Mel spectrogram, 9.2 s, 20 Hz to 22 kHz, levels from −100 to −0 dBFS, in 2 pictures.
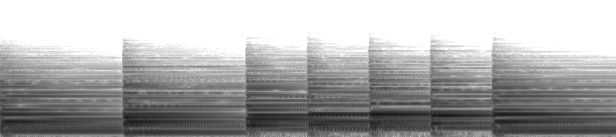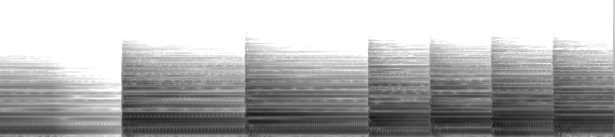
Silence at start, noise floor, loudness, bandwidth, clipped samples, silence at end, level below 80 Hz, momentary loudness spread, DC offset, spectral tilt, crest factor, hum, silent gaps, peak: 0 s; -41 dBFS; -18 LUFS; 5.4 kHz; under 0.1%; 0 s; -52 dBFS; 10 LU; under 0.1%; -10.5 dB/octave; 14 dB; none; none; -2 dBFS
